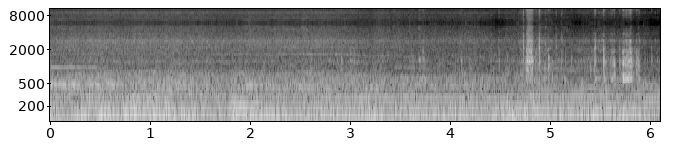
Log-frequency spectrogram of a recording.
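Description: Wind rushing over a microphone mounted on a hang glider's control frame during a low landing approach. Near the end come sharp knocks as the pilot's feet touch down and run on soft plowed ground.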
